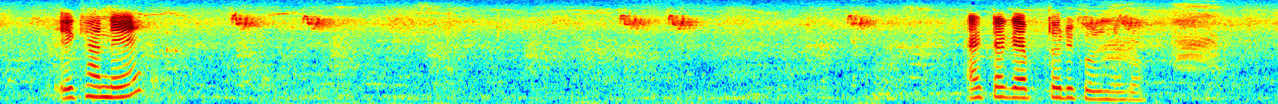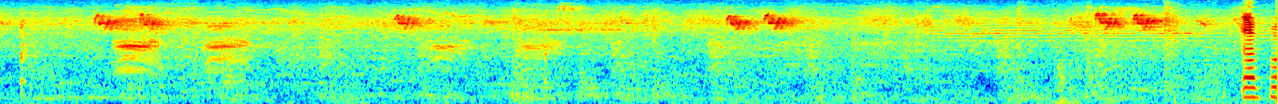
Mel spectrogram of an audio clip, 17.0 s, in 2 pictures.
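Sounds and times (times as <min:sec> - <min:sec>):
faint bird calls: 0:07.4 - 0:08.2, 0:09.2 - 0:16.5.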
